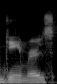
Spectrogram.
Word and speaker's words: GVMERS: So quickly, before we start, I just want to mention the YouTube channel is pronounced Gamers. It's spelt G-V-M-E-R-S. Mm-hmm. Basically what we do is we stylize the V so that we flip it upside down so it looks like an A, hence how you, mm-hmm.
